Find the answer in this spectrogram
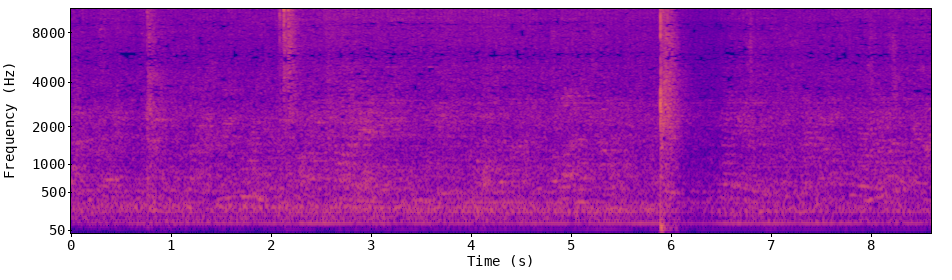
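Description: Indistinct background chatter of people talking over a steady low hum. A sharp click about six seconds in is followed by a brief dip in level.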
